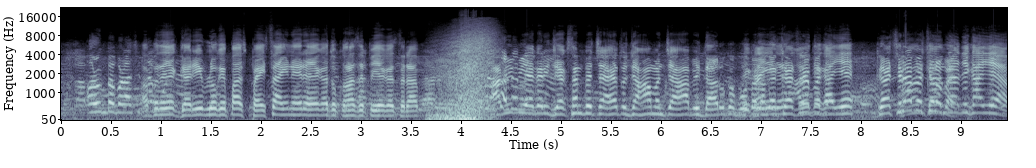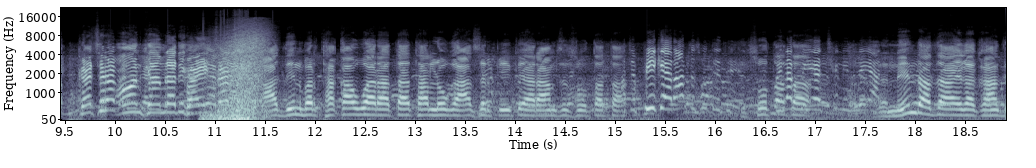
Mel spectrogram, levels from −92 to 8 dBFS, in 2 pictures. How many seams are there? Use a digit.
2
